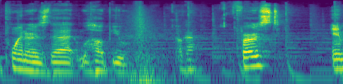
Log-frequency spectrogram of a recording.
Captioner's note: air whooshing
